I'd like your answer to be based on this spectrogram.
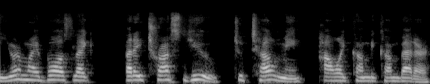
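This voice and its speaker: Over a quiet background, a woman speaks. Her pitch varies in an ordinary way. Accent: non-native. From Latin America. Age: 40s. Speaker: body language profiler and trainer. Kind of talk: interview. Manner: direct.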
